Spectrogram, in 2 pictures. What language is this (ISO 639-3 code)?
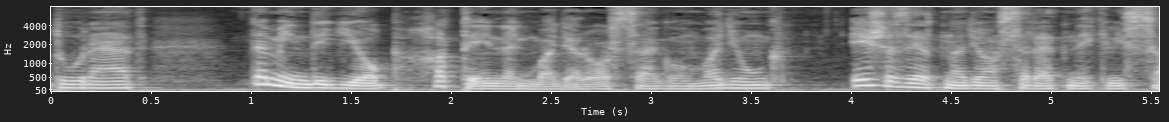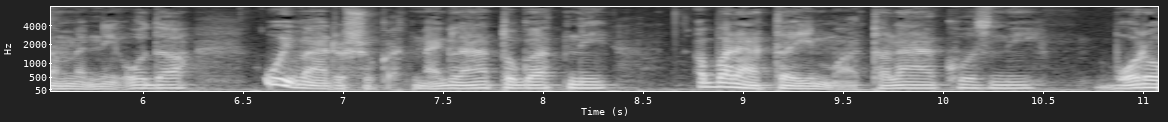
hun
